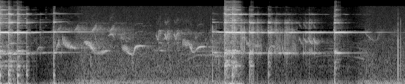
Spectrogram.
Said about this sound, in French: Va vers la maison. Il sonne à la porte.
